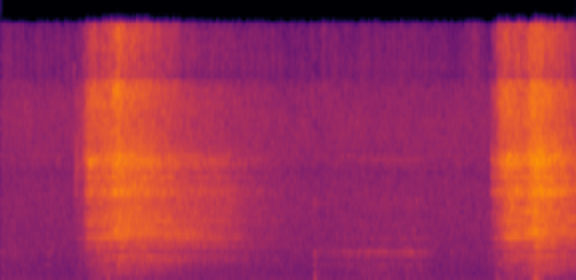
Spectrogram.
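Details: Sleeping Japanese girl snoring very loudly: two harsh, rattling inhalations about four seconds apart with quiet breathing between; heavy snoring.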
